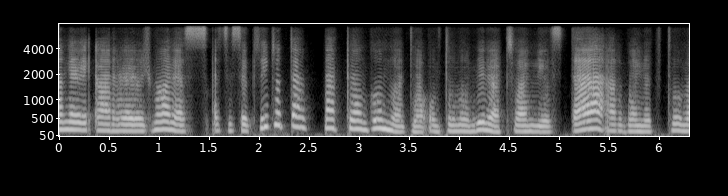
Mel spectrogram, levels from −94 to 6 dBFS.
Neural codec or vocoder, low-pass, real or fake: codec, 16 kHz, 0.5 kbps, FreqCodec, smaller model; 7.2 kHz; fake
